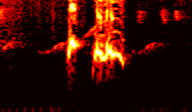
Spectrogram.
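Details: Red-whiskered bulbul giving one short song phrase: a sharp clipped note followed by a fuller, rolling warble that slurs downward at the end, against a quiet background.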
